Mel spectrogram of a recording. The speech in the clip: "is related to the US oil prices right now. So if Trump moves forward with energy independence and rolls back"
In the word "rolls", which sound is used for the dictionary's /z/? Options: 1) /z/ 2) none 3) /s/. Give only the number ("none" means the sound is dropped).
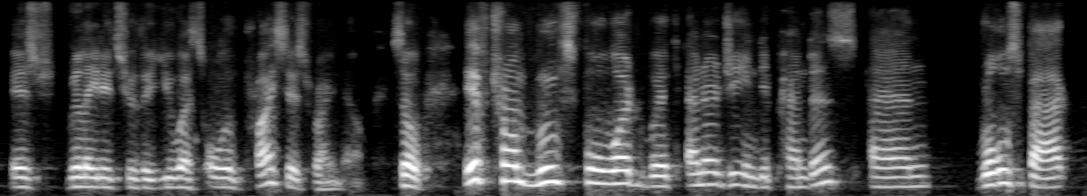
1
